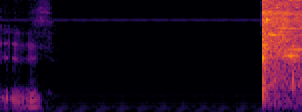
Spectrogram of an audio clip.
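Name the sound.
glass shattering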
